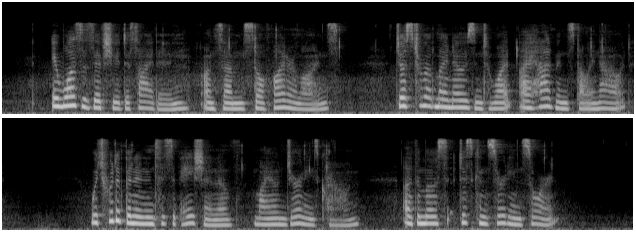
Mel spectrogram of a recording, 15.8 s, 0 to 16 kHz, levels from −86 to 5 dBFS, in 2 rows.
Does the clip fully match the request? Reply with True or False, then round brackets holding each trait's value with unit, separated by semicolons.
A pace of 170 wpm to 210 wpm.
False (150 wpm)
